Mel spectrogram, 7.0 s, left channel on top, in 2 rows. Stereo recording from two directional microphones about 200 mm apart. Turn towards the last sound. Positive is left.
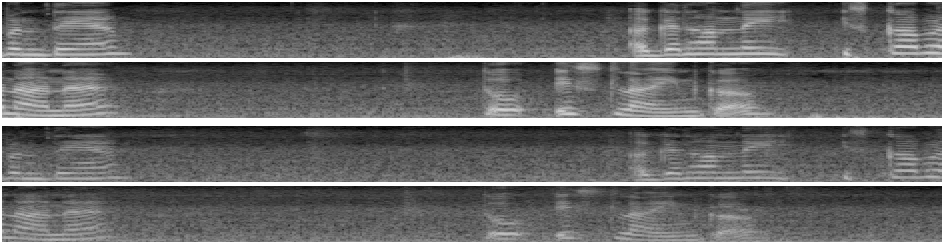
turn(degrees=45)  # may be behind; listen again after turning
